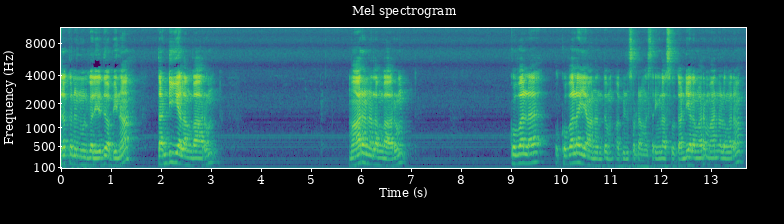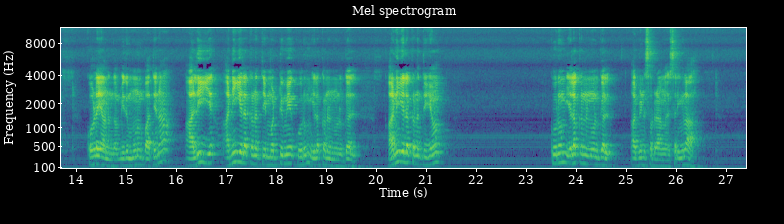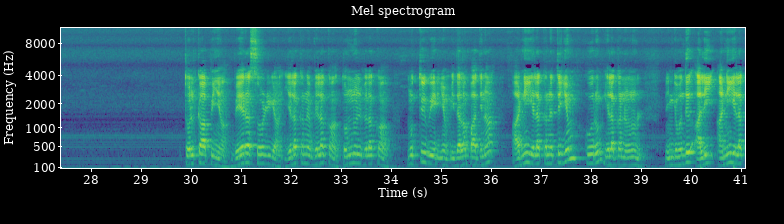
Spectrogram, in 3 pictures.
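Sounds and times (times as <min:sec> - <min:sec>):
man's voice: 0:00.0 - 0:03.1, 0:29.9 - 0:41.0
man speaking: 0:00.0 - 0:03.2, 0:29.9 - 0:41.0
low electrical hum: 0:00.0 - 0:41.0.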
